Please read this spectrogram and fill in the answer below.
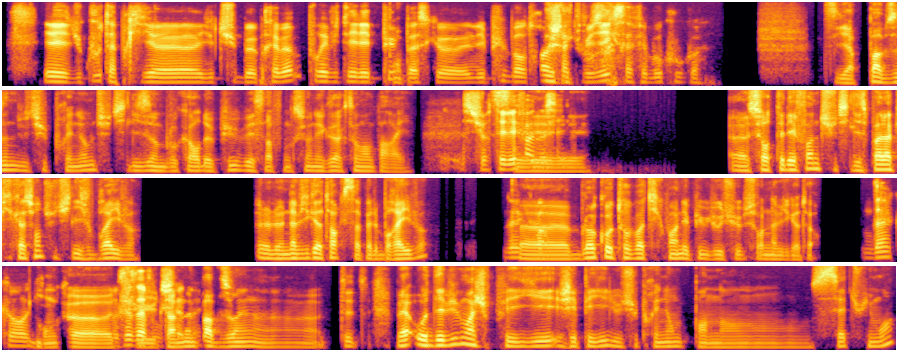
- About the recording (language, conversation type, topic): French, podcast, Comment t’ouvres-tu à de nouveaux styles musicaux ?
- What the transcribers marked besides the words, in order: chuckle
